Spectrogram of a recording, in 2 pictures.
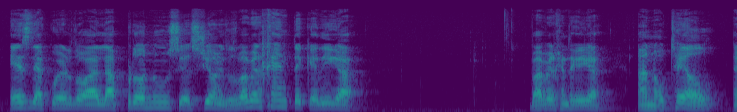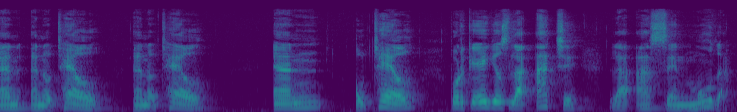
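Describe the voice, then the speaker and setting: A man teaches an English grammar lesson, repeating example words again and again and checking in with a quick "ok?". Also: on the high side, darkish tone.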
